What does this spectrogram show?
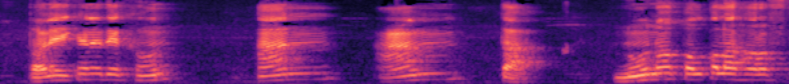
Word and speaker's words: أنعمت: আন হচ্ছে হামজা আর পরে এটা হচ্ছে আইন, একটু খেয়াল করব।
